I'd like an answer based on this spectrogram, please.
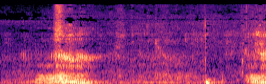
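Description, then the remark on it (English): A deep, throaty T. rex roar swells loudly for about a second with a broad rasping texture, then trails off into lower rumbling, broken by a sharp thump before another growl rises. “That sounds like T Rex, doesn't it?”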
